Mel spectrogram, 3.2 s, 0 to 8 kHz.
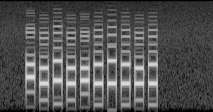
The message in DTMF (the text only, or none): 0494756545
